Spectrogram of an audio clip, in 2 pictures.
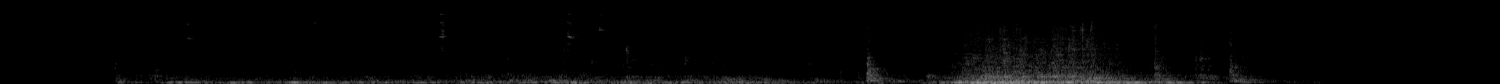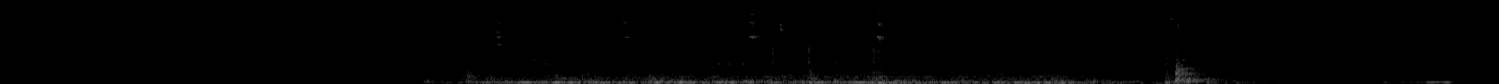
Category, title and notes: Sound effects > Other mechanisms, engines, machines
MACHElev Opening-Closing-Close Up GILLE DüSSELDORF Zoom H3VR 2025-11-27 BFormat 1.1 16
Ambisonics Field Recording converted to B-Format. Information about Microphone and Recording Location in the title.
3D, ambisonics, binaural, elevator, spatial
